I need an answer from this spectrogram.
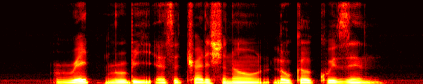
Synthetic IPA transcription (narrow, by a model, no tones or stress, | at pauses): ɹɛt̚ɹubiʔɪsətʰɹɛdiʃɔnəllʔokəlkʰwizĩn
